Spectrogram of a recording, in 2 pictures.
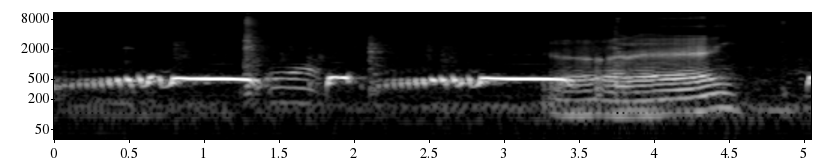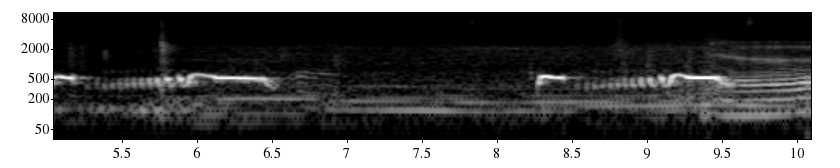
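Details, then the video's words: Barbary dove kept tame, the puter kreen, cooing repeatedly: rattling rolls leading into long level notes, brief sharp accent notes, and a loud broad harsh call partway through. "Burung Puter Kreen.. Jinak bangeeet."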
